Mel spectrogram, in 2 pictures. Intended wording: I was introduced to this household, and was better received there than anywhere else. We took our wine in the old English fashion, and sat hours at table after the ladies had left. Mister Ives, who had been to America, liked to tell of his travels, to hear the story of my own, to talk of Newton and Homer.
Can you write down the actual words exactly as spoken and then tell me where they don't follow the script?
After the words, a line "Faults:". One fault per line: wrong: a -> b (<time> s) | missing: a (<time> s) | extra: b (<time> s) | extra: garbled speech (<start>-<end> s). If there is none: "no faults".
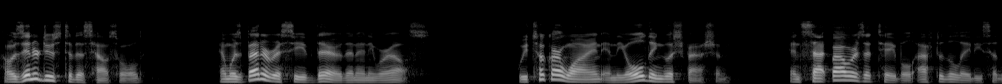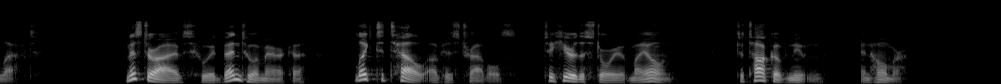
I was introduced to this household, and was better received there than anywhere else. We took our wine in the old English fashion, and sat hours at table after the ladies had left. Mister Ives, who had been to America, liked to tell of his travels, to hear the story of my own, to talk of Newton and Homer.
Faults:
no faults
